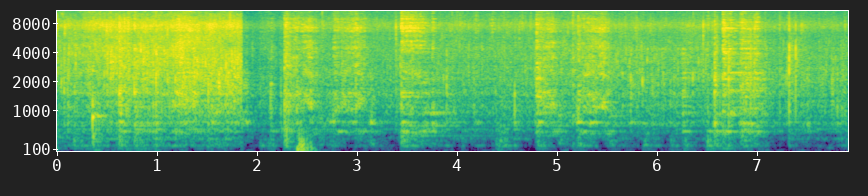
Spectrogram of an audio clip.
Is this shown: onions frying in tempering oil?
yes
